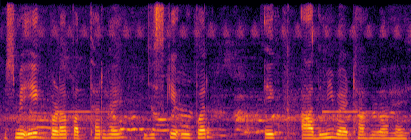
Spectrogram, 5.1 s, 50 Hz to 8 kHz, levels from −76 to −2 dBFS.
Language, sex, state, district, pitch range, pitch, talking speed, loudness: Hindi, female, Chhattisgarh, Raipur, 185-210 Hz, 200 Hz, 140 wpm, -18 LUFS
